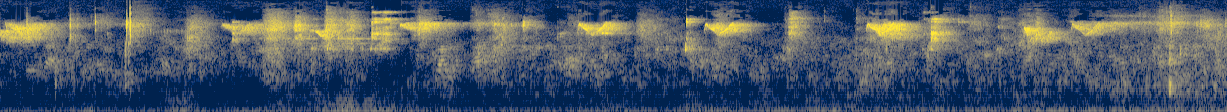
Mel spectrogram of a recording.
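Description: A bird calling in the forest: short, high-pitched chirps that repeat about once a second, with a few faint clicks between them.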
